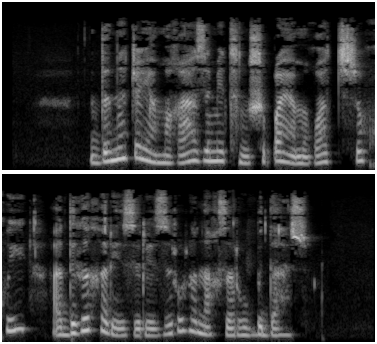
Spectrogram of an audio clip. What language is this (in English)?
Kabardian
